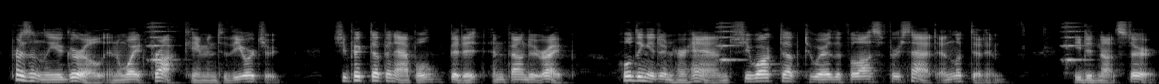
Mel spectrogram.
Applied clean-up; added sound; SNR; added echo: none; Bowed string instrument; 12 dB; reverberation time 0.3 s.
